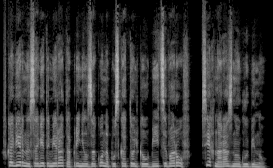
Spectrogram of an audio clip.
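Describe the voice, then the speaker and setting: A woman voicing a brash young noble mermaid woman, loud and commanding, laughing often. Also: on the high side, fairly quick, no room sound, clean studio sound, voice pushed up, close to an everyday voice. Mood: boisterous.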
